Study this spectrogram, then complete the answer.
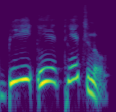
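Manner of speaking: high, loud preacher-style insistence; rising to a passionate near-shout; emphatic shout. Real, not acted. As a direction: hammer the advice home at full voice. Third repeat, building to a shout.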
